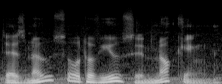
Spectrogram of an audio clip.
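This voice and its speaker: A man playing a solemn, stolid, dim frog footman with drawn-out speech in a storybook dramatic reading. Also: low-pitched, wildly swooping pitch, music in the background, heavily acted. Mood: stolid, unbothered. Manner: slow, drawn-out, solemn delivery.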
